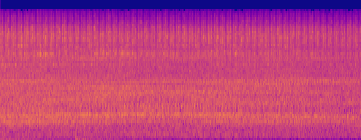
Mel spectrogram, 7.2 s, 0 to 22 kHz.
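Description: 2011 Chevrolet Tornado's four-cylinder engine idling steadily, heard close up with the hood open.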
